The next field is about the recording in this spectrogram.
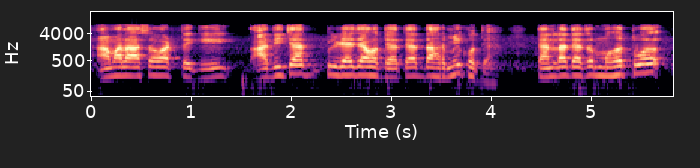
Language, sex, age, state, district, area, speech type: Marathi, male, 45-60, Maharashtra, Osmanabad, rural, spontaneous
